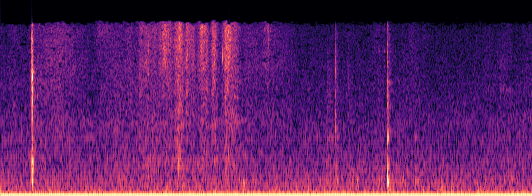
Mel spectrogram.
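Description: Faint scraping and rubbing of a small hand tool against a film camera's metal top cover, with a few light clicks: one just after the start and two more later on. The scraping is most noticeable around two seconds in.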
